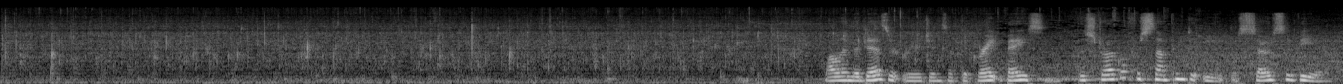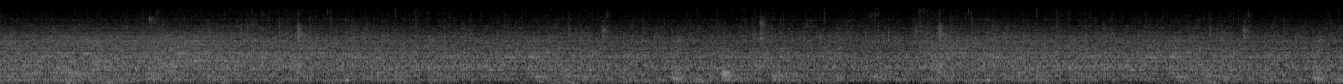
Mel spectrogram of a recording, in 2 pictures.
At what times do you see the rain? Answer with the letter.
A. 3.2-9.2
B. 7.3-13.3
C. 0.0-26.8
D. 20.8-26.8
C.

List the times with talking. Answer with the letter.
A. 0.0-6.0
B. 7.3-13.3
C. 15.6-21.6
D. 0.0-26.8
B.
